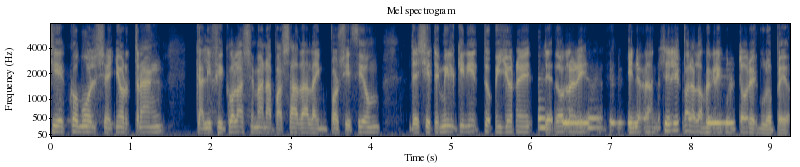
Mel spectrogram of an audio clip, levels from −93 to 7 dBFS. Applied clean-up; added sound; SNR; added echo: neural diffusion model UNIVERSE++.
